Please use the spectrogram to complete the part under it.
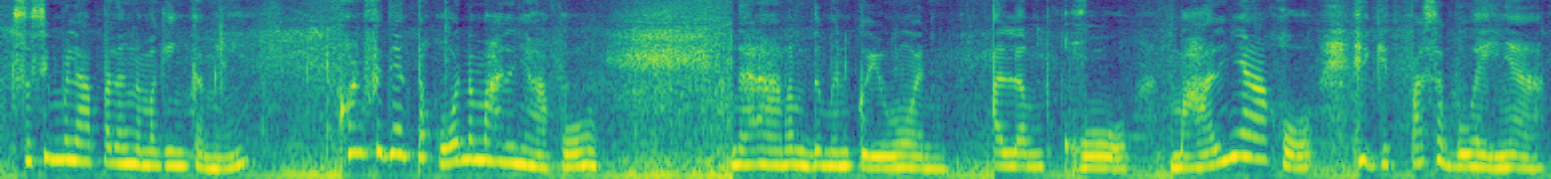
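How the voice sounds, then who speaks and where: An actress playing a young woman in love, playful and expressive, in a Filipino radio drama. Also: fairly high pitch, measured pace, noisy background. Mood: defensive, confiding. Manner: expressive, teasing, swooping exclamations. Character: young woman in love, playful with her lovelorn male friend.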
